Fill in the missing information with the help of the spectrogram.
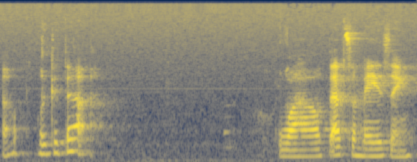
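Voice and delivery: ordinary talk, nothing marked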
